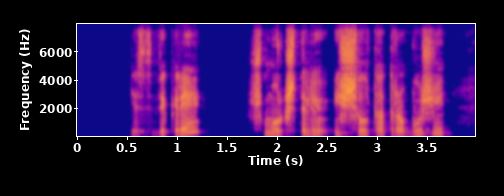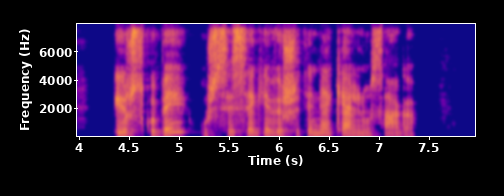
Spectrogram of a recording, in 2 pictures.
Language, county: Lithuanian, Marijampolė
